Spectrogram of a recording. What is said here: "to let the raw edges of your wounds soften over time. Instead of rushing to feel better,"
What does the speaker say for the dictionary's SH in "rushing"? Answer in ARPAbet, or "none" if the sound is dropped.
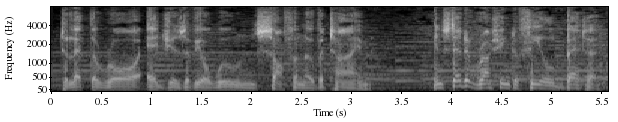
SH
